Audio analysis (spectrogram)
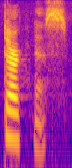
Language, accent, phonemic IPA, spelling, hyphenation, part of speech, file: English, General American, /ˈdɑɹk.nɪs/, darkness, dark‧ness, noun, En-us-darkness.ogg
- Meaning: 1. The state of being dark; lack of light; the absolute or comparative absence of light 2. The state or quality of reflecting little light, of tending to a blackish or brownish color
